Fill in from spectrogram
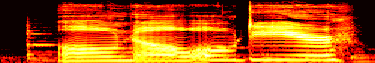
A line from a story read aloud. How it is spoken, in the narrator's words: wailed Elsie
